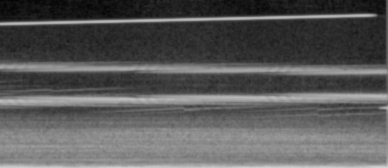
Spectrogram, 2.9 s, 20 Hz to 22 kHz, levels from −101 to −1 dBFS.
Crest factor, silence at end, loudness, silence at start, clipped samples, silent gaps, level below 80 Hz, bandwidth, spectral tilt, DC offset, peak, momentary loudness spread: 12 dB; 0 s; -20 LUFS; 0 s; under 0.1%; none; -30 dBFS; over 20 kHz; -4 dB/octave; 20%; -6 dBFS; 1 LU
